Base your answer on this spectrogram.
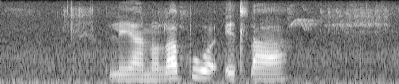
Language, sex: Southern Sotho, female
